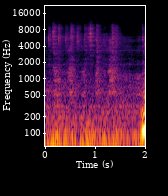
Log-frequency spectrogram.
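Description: Golden retriever panting faintly as it walks up, a few soft breaths.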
